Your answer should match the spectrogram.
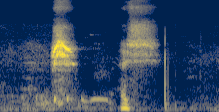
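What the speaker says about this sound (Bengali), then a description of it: "এদের অস্ট্রেলিয়ান ঘুকু দেখাই আপনাদের এদের দেখতে পাচ্ছেন অস্ট্রেলিয়ান ঘুকু" Australian doves in a park aviary give short soft coos with brief chirpy bursts, close and isolated against quiet surroundings.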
